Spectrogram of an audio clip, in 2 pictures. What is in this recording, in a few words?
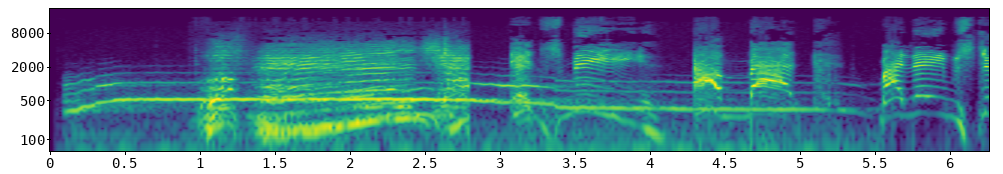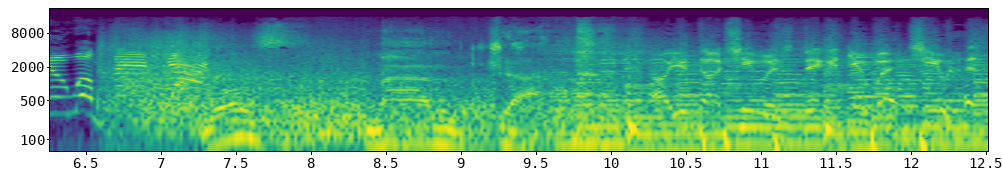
radio show promo; WOLFMAN JACK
